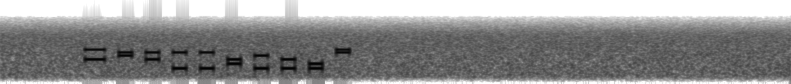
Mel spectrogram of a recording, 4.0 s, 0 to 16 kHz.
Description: Multi-frequency trunk signalling (R1, as on North American trunks), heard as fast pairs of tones, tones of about 70 ms, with phone line noise. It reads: KP 09773421 ST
